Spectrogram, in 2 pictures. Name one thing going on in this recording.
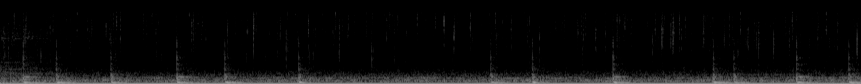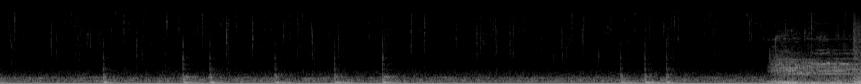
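Soft interface clicks tick as a menu selection moves from item to item.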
